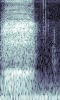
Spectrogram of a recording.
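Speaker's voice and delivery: mock horrified gasp; dramatic gasp. Mom character reacting to bad news, theatrical gasp.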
